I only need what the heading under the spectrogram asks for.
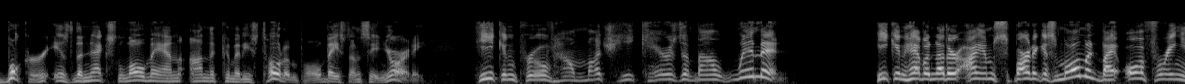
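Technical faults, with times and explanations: No technical faults can be heard in this speech. It arrives through a Bluetooth mSBC headset codec, which leaves nothing above 7.7 kHz and adds a light graininess on the louder sounds.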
